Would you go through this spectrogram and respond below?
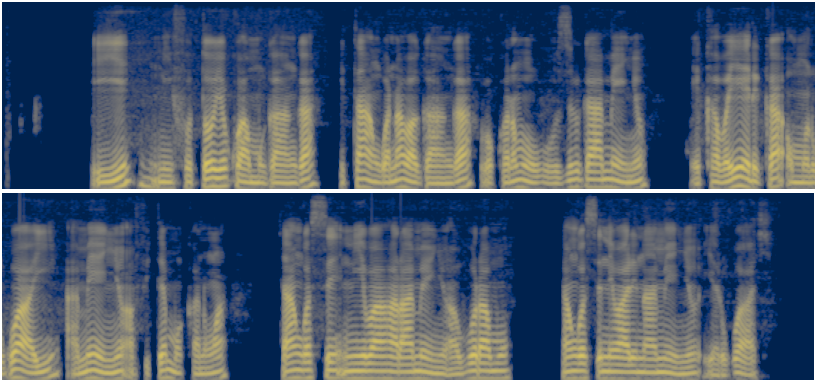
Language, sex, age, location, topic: Kinyarwanda, male, 18-24, Kigali, health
